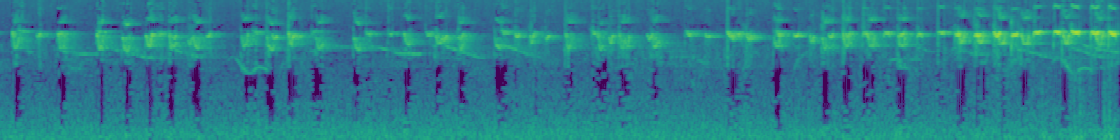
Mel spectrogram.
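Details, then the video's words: Several birds sing at once: varied high trills and twittering phrases, with a brief lower slurred whistle early on. The chorus starts softer and grows louder and busier toward the end. "Relaxing Birds Chirping Sounds | Relax With Singing Birds Sounds"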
